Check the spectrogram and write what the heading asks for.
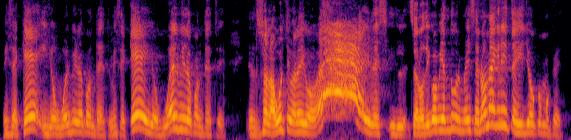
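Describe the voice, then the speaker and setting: A man's voice: high voice, fast talker, hardly any pauses, dull audio. A man, a pastor, preaching in a church and acting out dialogue as he tells stories. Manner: animated storytelling, acts out dialogue. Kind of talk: sermon with church banter. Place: church sanctuary.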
